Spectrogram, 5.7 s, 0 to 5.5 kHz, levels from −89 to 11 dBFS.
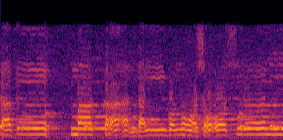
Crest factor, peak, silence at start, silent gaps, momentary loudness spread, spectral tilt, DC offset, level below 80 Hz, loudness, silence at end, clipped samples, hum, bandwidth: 12 dB; -4 dBFS; 0 s; none; 6 LU; -9.5 dB/octave; under 0.1%; -54 dBFS; -17 LUFS; 0 s; under 0.1%; none; 4.7 kHz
